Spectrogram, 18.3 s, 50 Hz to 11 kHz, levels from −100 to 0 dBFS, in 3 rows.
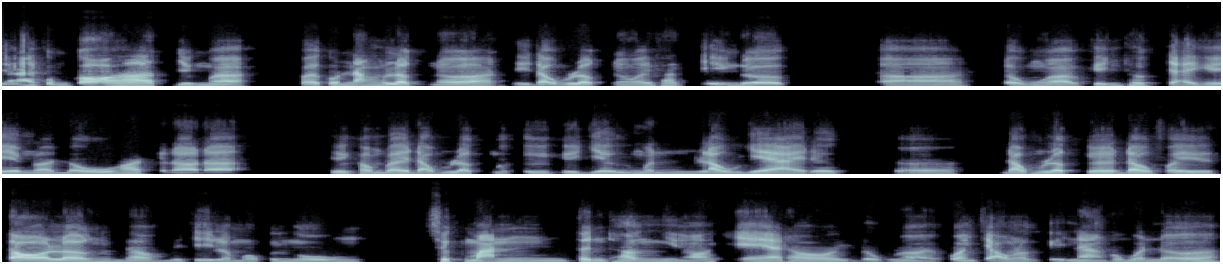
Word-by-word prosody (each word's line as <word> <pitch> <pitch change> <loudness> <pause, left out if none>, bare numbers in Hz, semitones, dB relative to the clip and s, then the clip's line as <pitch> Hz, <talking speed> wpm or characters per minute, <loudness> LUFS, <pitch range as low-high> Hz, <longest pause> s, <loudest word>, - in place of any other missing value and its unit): ai 140 +1 +2
cũng 135 +5 -5
có 160 +4 +8
hết, 200 +1 +7
nhưng 150 0 -4
mà 110 -6 +3 0.3
phải - - +1
có 185 - +1
năng 160 -4 +1
lực 130 -1 +3
nữa 120 +10 +2
thì 110 - -6
động - - +2
lực 115 -3 +4
nó 160 0 -7
mới 170 +1 -3
phát 195 0 -5
triển 150 - -4
được. 105 -5 +2 0.4
Đó, 115 +8 -2 0.2
đúng 115 +7 -3
rồi 110 -5 +1
kiến 135 +3 -3
thức, 165 -1 -3
trải - - +3
nghiệm, 105 -4 0
nó 125 +2 -1
đủ 130 0 -1
hết 155 - +2
cái - - -9
đó 125 +1 +1
đó, 130 0 +1 0.5
chứ 145 - -3
không 130 -1 -3
để - - +3
động - - -1
lực - - -1
mà - - -15
cứ 145 +1 -6
cứ 145 - -5
giữ 130 +3 -2
mình 110 -11 -9
lâu 120 +1 +1
dài 110 -5 +4
được, 95 0 -4 0.2
ờ, 110 -1 -7 0.2
động 105 +5 0
lực, 115 -2 +3
ờ, 120 0 +2
đâu 125 0 +3
phải 150 +1 -1
to 130 -1 +9
lớn 135 +5 +4
lắm 185 -1 -10
đâu, 130 -3 -1
nó - - -8
chỉ - - -3
là 135 - -3
một 100 -3 -8
cái 150 - -10
nguồn 100 -3 -4 0.4
sức - - -2
mạnh 110 +5 +1
tinh 150 -3 +2
thần 105 -5 -2
nhỏ 95 0 -4
nhẹ 100 -1 +5
thôi, 120 -2 -1
đúng 105 +5 -8
rồi, 130 -6 -4
quan 120 0 -2
trọng 105 - +2
là 105 - -5
kỹ - - -7
năng 135 -4 -1
của 130 - -8
mình 120 -5 -6
nữa. 145 - -2
125 Hz, 255 wpm, -26 LUFS, 110-145 Hz, 0.5 s, to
